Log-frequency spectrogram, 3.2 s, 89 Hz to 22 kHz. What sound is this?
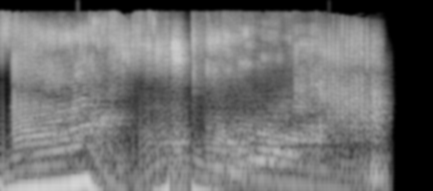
Crunchy Vowel 5
Vocoded bass using my voice and a saw wave. Then resampled multiple times using harmor, followed by reverb techniques.
Bass, Crunch, Fourge, Neuro, Vocoder, Vowel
